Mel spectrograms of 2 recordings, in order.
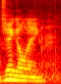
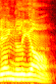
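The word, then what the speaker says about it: Jingliang: Like, we know it's not Jingling. But that Lee Jingling is Jingling to us. It's Zhang Liang, but sometimes I say I call him hazmat.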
